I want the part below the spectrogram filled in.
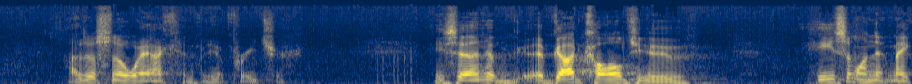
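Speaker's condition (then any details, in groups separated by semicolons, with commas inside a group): Cleft lip and palate; called hair lip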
